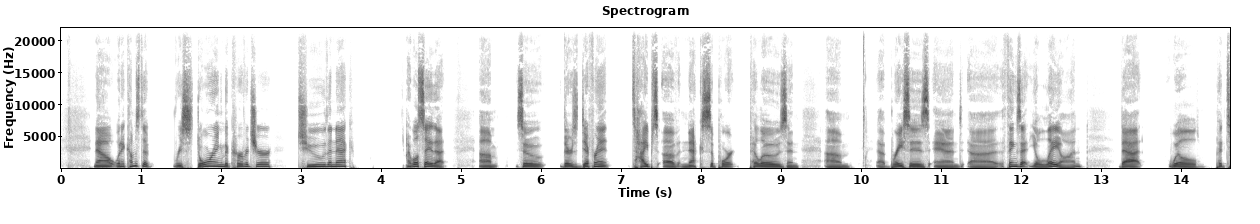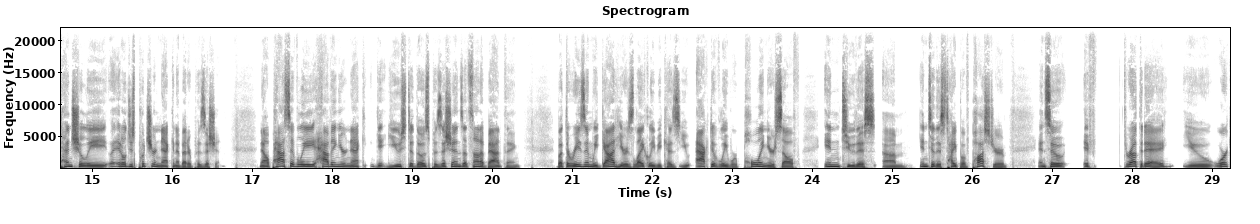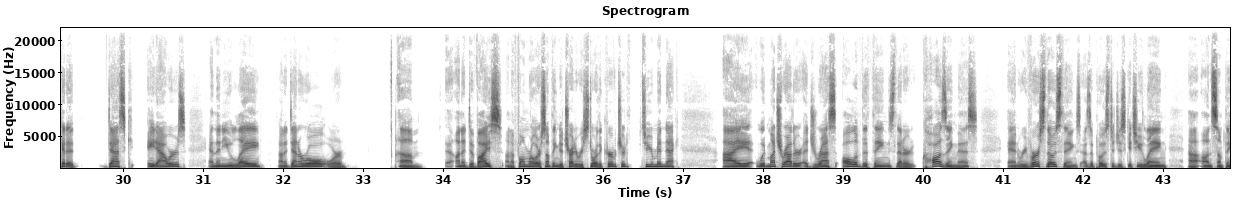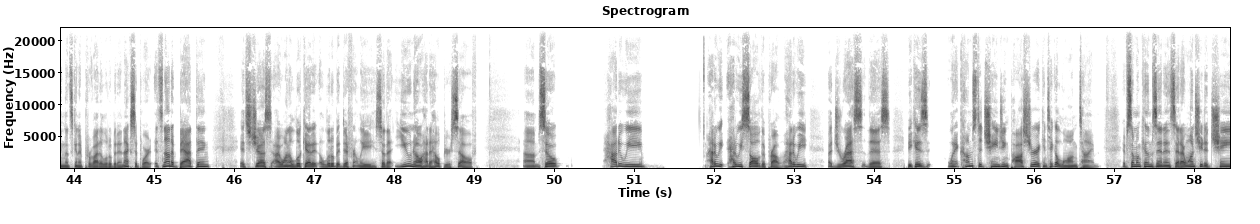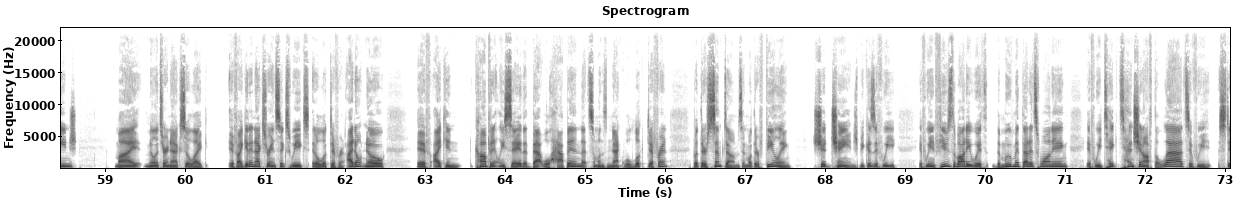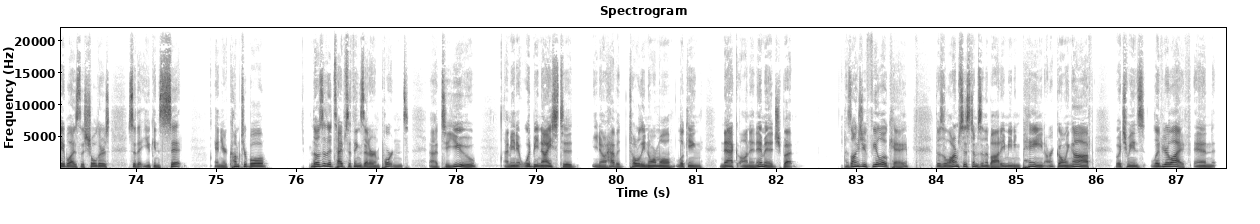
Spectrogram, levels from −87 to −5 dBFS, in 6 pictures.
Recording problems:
wrong speed and pitch; too fast and too high; 1.5 times normal speed

